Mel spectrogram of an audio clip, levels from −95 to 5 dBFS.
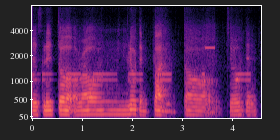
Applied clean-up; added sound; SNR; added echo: neural mask model RNNoise.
